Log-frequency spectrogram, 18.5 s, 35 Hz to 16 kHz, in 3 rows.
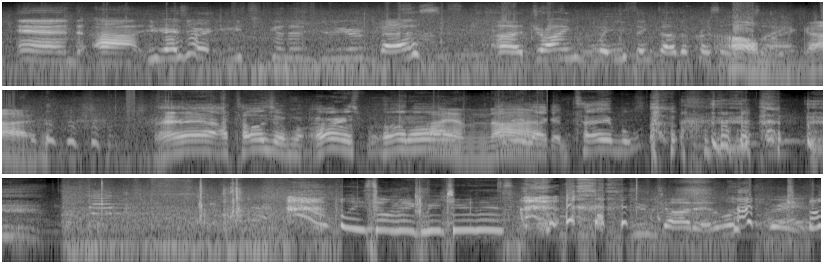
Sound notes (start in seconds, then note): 11.0 both chuckle; 16.0 laughing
